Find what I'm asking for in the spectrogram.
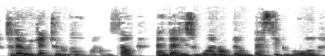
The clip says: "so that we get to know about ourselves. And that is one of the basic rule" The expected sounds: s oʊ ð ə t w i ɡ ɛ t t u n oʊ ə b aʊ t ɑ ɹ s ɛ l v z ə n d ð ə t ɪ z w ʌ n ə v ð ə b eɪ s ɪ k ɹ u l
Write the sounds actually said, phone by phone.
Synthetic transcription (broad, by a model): s oʊ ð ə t w i ɡ ɛ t t u n oʊ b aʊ ɑ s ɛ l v ə n d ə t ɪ s w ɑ n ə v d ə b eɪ s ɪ k ɹ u l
